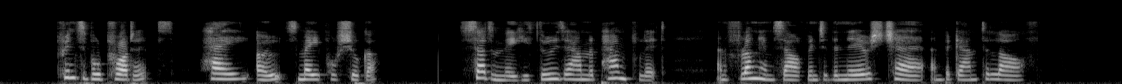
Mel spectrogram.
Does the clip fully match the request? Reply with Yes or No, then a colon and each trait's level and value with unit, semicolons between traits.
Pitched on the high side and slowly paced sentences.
Yes: high, 225 Hz; slow, 130 wpm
